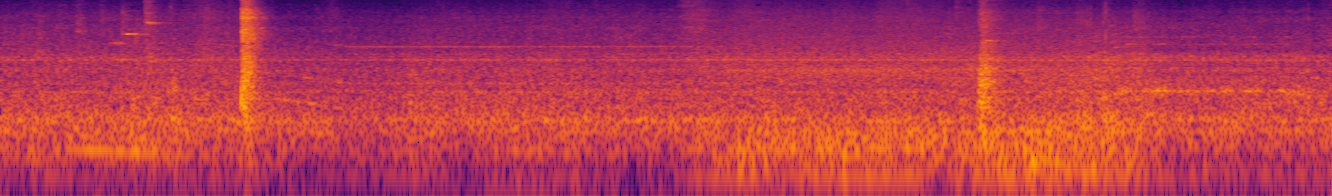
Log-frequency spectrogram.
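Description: Metro-North commuter train running, heard from inside the passenger car as a steady rumble and rattle. Two sharp knocks stand out, about two seconds in and again after seven seconds.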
